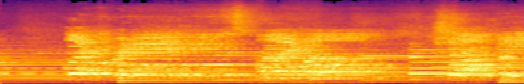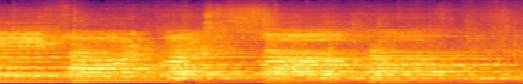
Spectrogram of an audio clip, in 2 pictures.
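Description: A group of voices singing a slow hymn together, each note held about half a second to a second before moving on.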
